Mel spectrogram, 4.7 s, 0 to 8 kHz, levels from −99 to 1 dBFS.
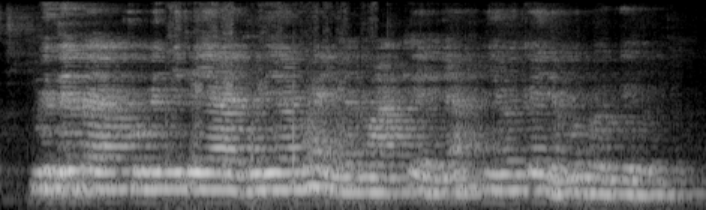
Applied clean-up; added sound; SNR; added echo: neural separator model SepFormer DNS4.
